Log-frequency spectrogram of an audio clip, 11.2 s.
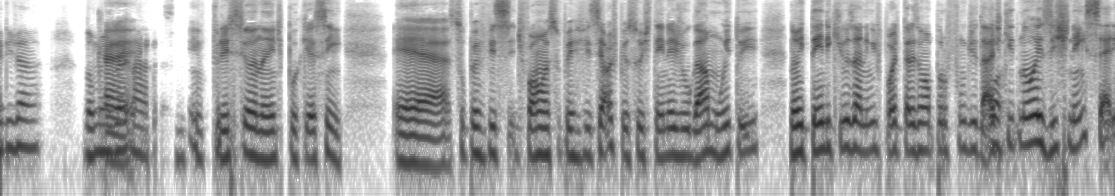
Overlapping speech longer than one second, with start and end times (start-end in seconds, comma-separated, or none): none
